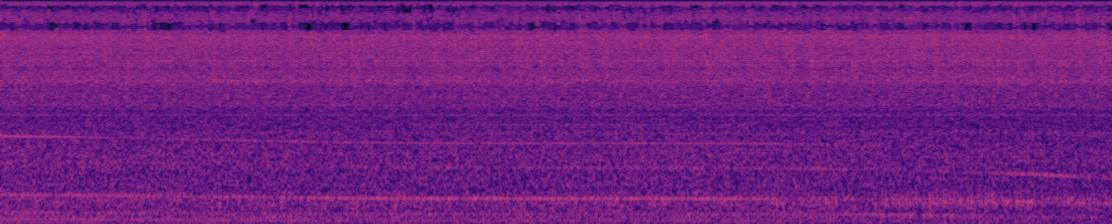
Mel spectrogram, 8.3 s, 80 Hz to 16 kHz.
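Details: 2016 Chrysler Pentastar 3.6L V6, stated as about 2017 in a 2017 Dodge Ram 1500 regular cab, busy idle with a loose, uneven chatter and faint drifting whine; owner reports a massive cranking noise at start; cause unknown.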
